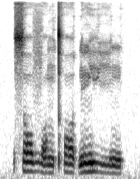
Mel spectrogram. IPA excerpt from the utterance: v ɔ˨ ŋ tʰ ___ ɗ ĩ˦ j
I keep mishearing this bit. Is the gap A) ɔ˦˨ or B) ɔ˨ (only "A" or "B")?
A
